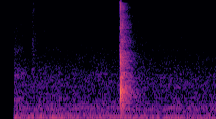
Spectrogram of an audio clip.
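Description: A single sharp click, like a finger snap, about a second in, over faint room tone.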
